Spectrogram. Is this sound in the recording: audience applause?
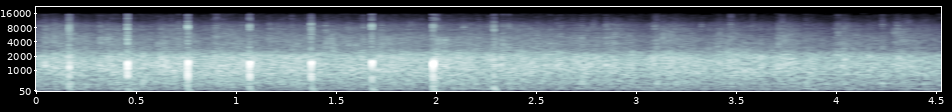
yes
